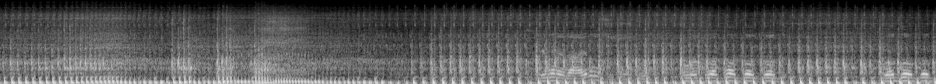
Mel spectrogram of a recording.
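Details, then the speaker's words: Grom at idle, louder than usual: low rapid idle pulses carry an irregular mechanical knock with clatter. The valves were checked at top dead centre and looked fine; the owner suspects a sloppy cam chain or a low-end bearing, source undetermined. "i it could be a chain you know getting sloppy in there causing a valve"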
